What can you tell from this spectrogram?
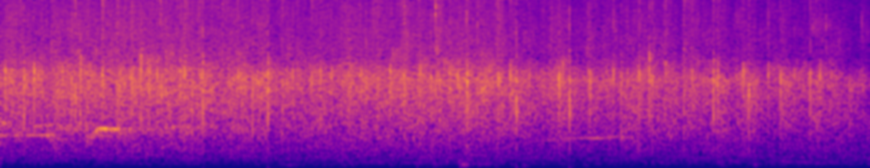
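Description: Sustained audience applause at a Goldman School of Public Policy (GSPP) graduation, for the graduates' families, spouses, partners, children and friends: a dense, steady clatter of many hands clapping that holds at an even loudness for the whole stretch, with faint whoops and voices mixed in.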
